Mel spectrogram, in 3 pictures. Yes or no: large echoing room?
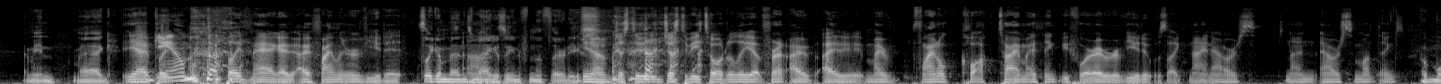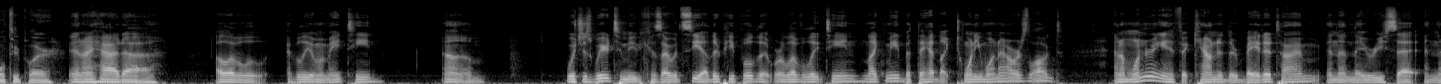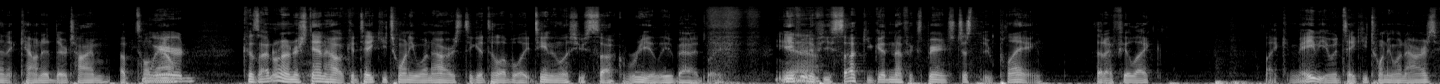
no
